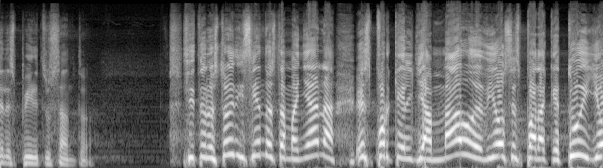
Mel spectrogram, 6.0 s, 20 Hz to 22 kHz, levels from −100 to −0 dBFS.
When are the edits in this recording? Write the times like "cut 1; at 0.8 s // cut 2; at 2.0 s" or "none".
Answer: cut 1; at 1.7 s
